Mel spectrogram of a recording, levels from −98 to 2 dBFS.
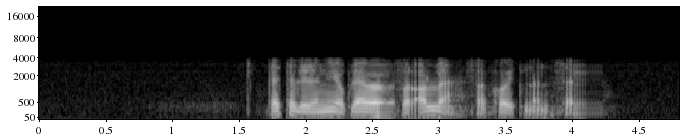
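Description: Throughout, the speech has a buzzy, gravelly roughness and sits in a narrow band from about 150 Hz to 3.5 kHz. This is the GSM full-rate codec, which fits a 13 kbps stream. It rebuilds the voice from a vocal-tract model driven by coarsely sampled pulses, which leaves plainly audible damage.

From 2.48 to 2.68 s, just before "for alle sa", and again from 4.02 to 4.23 s, the sound freezes into a rough, metallic ring. These are lost GSM frames, about 180 ms and 200 ms long. The decoder keeps replaying the last good frame's settings, which fits runs of nine and ten lost frames.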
